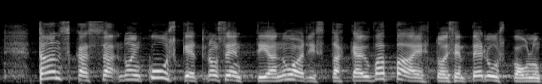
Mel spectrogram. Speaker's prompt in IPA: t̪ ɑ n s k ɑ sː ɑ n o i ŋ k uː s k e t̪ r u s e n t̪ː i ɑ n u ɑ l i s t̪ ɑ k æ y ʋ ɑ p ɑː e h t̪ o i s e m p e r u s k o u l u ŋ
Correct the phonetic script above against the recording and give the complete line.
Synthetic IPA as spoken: t̪ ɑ n s k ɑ sː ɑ n o i ŋ k uː s k e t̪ r o s e n t̪ː i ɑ n u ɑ r i s t̪ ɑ k æ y ʋ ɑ p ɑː e h t̪ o i s e m p e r u s k o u l u ŋ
